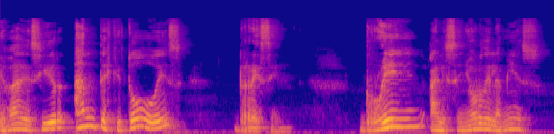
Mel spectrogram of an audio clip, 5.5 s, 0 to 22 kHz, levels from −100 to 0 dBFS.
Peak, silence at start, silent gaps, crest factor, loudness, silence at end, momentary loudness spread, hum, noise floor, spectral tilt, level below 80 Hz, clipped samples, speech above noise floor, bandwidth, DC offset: -8 dBFS; 0 s; none; 20 dB; -27 LUFS; 0.2 s; 15 LU; none; -63 dBFS; -6.5 dB/octave; -60 dBFS; under 0.1%; 36 dB; 12 kHz; under 0.1%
